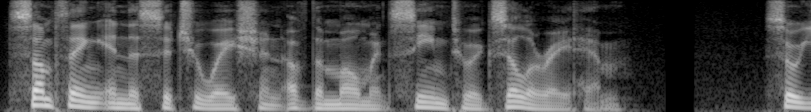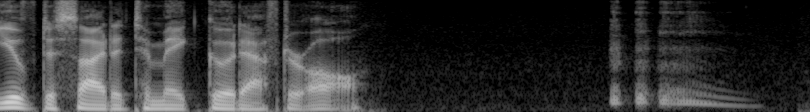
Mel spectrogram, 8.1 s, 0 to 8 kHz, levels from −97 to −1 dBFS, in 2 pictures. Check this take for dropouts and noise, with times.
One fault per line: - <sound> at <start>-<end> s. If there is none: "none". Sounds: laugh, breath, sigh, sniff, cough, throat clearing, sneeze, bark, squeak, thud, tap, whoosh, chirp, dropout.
- throat clearing at 7.1-7.9 s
